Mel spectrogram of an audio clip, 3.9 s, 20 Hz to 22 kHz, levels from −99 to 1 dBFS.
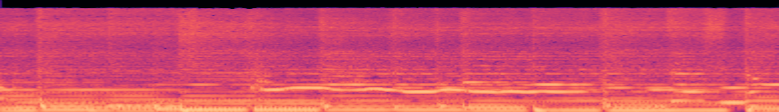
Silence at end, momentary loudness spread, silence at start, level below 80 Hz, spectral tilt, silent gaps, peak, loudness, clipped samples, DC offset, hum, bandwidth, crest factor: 0 s; 1 LU; 0 s; -22 dBFS; -4 dB/octave; none; -2 dBFS; -14 LUFS; under 0.1%; under 0.1%; none; 17 kHz; 12 dB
